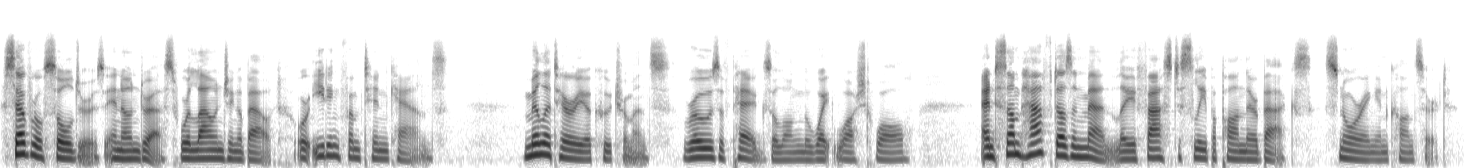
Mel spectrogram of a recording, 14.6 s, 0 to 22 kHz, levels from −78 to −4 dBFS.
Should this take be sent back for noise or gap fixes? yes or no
no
